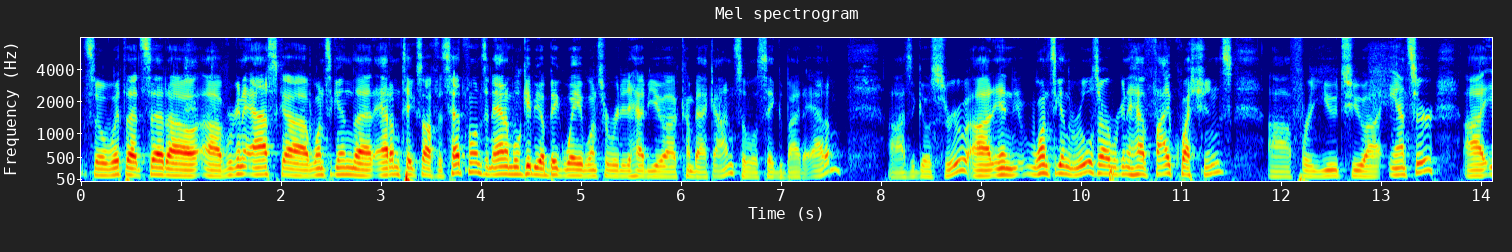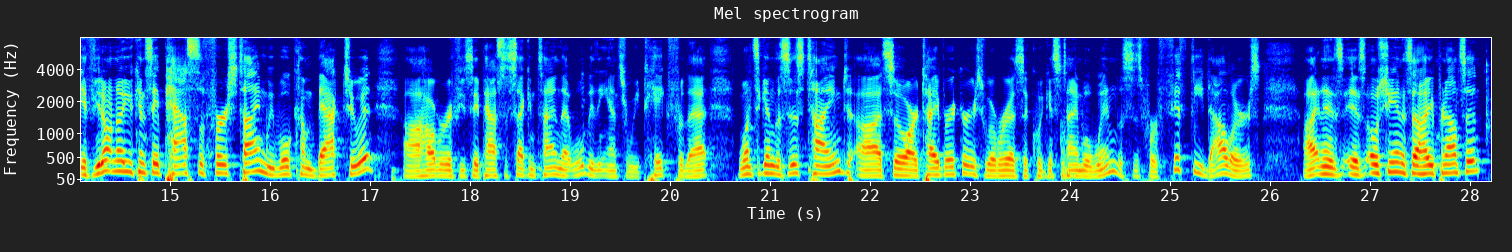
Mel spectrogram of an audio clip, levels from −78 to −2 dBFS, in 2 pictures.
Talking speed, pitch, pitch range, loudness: 285 wpm, 135 Hz, 115-160 Hz, -20 LUFS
